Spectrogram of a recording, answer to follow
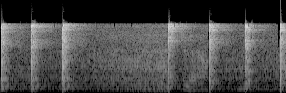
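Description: Caulking mallet striking a caulking iron, driving oakum into a plank seam of a wooden boat hull. The blows come in a steady beat of about two a second, with a pause of about a second and a half between the first three and the next three.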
